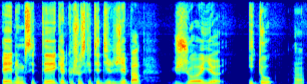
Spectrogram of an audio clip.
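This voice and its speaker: A man hosts a crypto channel, giving casual commentary to camera at a measured pace in a medium-pitched voice. He reads from his notes with lots of fillers and hesitations, and the studio-quality recording is dry.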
